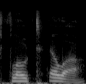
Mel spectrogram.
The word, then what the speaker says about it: Flotilla: space in quote-unquote flotilla the name of the game is constantly mispronounced it is flotilla i apologize to the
